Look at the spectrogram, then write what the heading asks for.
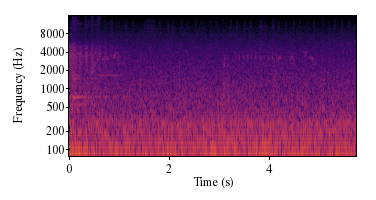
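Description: Faint outdoor ambience: a small bird chirping in quick series of short high notes, near the start and again in the middle, over a steady low rumble.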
